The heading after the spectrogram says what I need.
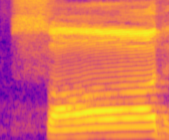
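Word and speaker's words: صاد: ভুল করা যাবে না সদ উচ্চারণ করার সময় ঠোট গোল যেন না হয়ে যায় এটা এটা সোয়াদ বলা যাবে না। দেখুন এখানে বানান লেখা সয়াদ, আলিফ জবর সদ তার আবার দাল। সদ বলতে হবে।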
